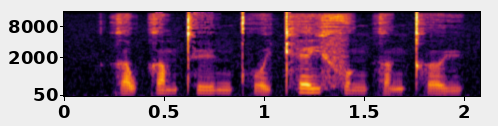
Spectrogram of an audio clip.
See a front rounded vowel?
yes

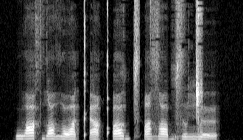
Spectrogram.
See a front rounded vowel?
yes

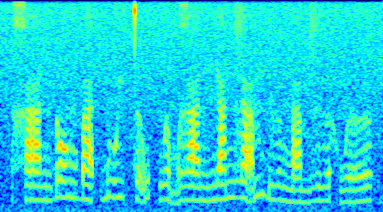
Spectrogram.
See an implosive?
yes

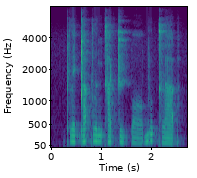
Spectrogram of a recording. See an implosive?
no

